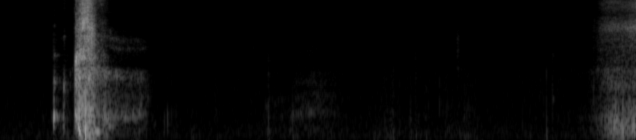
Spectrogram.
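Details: A short intake, then one loud explosive sneeze, quiet, and another sneeze beginning at the end; one of a series of varied sneezes.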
